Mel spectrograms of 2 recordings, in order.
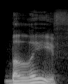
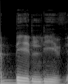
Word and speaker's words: believe: Believe. Bel. Então, a gente pode fazer a pronúncia, né? Believe, mas não, não é Bel, é believe.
